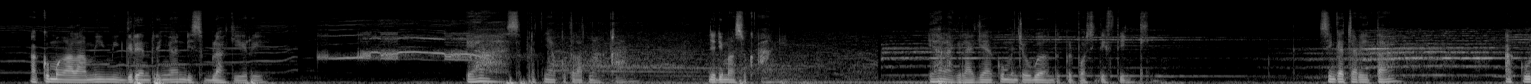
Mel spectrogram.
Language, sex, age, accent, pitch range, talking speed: Indonesian, male, 20-39, native, 95-120 Hz, 100 wpm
